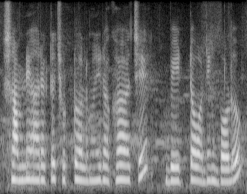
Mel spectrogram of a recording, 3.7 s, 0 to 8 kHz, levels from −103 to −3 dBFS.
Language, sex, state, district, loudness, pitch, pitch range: Bengali, female, Chhattisgarh, Raipur, -21 LUFS, 220 Hz, 210-230 Hz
